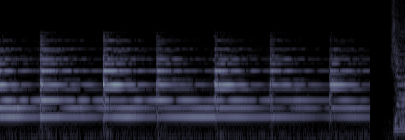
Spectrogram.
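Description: A single bell tolling, struck on the same note about once a second with each stroke ringing on into the next, then cut off abruptly about half a second before the end.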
